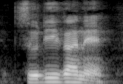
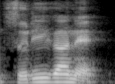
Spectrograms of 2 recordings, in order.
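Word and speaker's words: 釣鐘: 발음은 즈리가네. 앞에 게 조자인데요. 낚시하는 낚시 조자입니다. 조종이라고 그래서 낚싯줄에 매달아 놓은 종. 흔히 절에 가면은 매달린 종이 있잖아요. 그거를 조종. 발음은 즈리가네 합니다.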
